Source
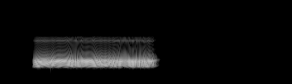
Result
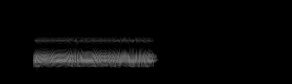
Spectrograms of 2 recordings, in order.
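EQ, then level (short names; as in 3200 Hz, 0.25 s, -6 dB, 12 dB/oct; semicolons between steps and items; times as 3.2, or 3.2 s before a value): EQ curve 380 Hz 0 dB, 660 Hz -8 dB, 1100 Hz -6 dB, 1700 Hz -14 dB, 3200 Hz -17 dB, 5000 Hz -21 dB; dynamic EQ 870 Hz, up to -5 dB, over -31 dBFS, Q 0.91; EQ curve 650 Hz 0 dB, 960 Hz -26 dB, 1400 Hz +9 dB, 2200 Hz +1 dB, 3300 Hz +9 dB, 5100 Hz +2 dB; +3.5 dB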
